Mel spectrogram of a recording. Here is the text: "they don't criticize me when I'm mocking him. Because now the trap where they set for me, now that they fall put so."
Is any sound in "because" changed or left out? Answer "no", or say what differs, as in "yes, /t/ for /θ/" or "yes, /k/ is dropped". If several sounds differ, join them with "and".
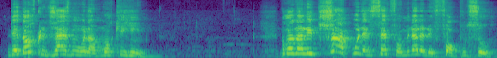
yes, /s/ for /z/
